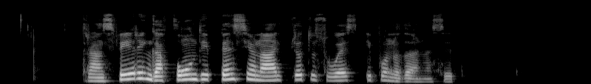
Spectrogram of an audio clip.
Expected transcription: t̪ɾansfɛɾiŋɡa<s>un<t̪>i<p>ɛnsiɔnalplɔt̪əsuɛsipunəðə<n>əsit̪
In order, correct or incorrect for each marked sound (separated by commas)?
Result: incorrect, incorrect, correct, correct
